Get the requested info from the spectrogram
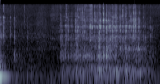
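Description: Faint rustling handling noise that starts about a second in, from a hand moving among the model trucks and the phone.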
